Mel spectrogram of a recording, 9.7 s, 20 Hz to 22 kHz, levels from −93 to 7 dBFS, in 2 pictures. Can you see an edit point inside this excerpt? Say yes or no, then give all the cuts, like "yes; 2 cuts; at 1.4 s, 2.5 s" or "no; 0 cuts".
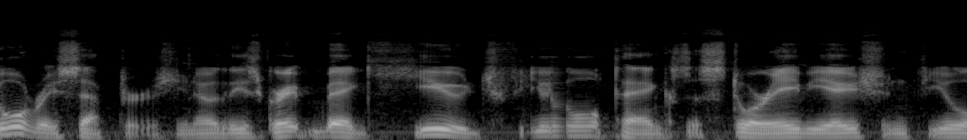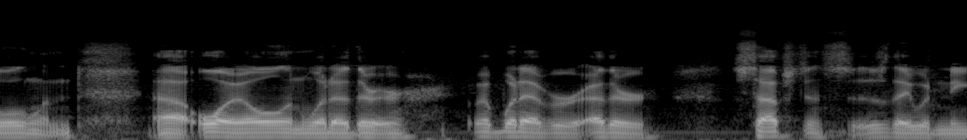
no; 0 cuts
